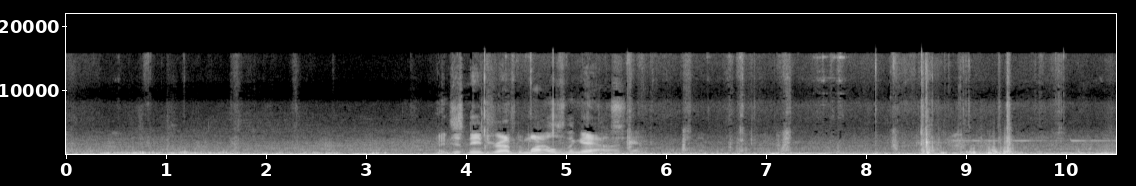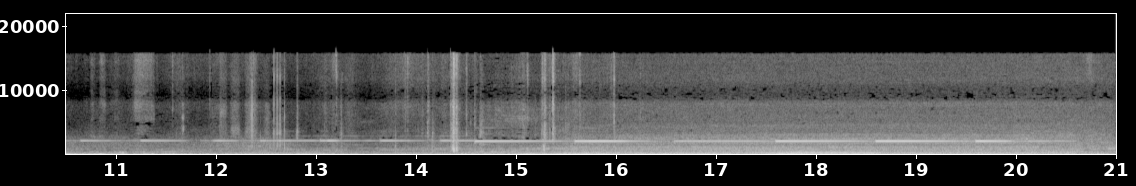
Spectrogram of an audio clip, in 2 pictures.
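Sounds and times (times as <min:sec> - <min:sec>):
car engine starting and idling: 0:07.4 - 0:21.0
door-open warning chime beeping: 0:09.2 - 0:20.8.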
